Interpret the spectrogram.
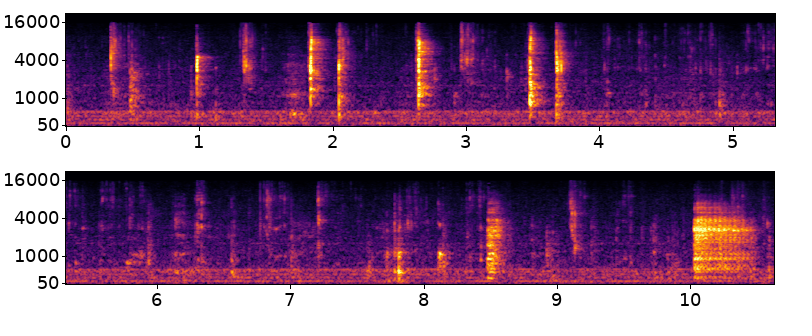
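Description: Close-up wet mouth sounds of a person chewing with the mouth open, with sharp lip smacks several times a second in the first few seconds. The smacks then thin out to quieter chewing, and a longer, louder wet smack comes about ten seconds in.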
